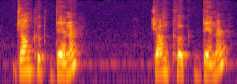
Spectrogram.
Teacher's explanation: so the focus is on dinner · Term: prominence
